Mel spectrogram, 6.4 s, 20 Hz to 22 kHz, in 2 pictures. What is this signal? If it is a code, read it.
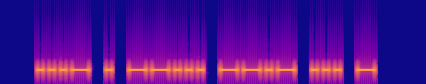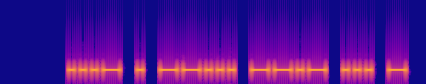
Morse code, heard as a keyed tone, about 28 wpm, 700 Hz. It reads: VE7QST VE7QST
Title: DXCC-100 Call Signs - 6 Characters - Repeated 3x - 28wpm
